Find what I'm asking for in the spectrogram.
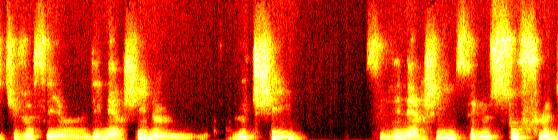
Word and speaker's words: qi: Bon, c'est qi, ça s'écrit Q-I, on est d'accord? – Oui. – Mais ça se prononce qi.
